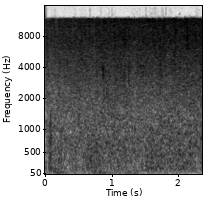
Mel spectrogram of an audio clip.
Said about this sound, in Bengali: আকাশে জোরে বিদ্যুৎ চমকাতে লাগলো, মুষলধারে বৃষ্টি শুরু হলো, জোরে হাওয়া বইতে শুরু করলো।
